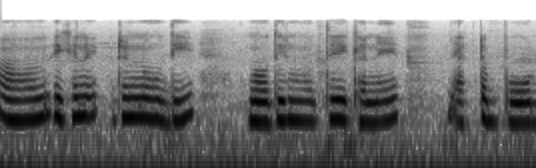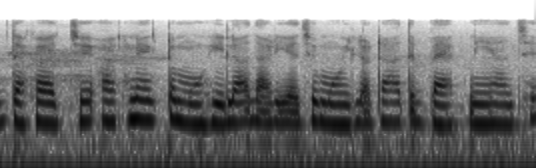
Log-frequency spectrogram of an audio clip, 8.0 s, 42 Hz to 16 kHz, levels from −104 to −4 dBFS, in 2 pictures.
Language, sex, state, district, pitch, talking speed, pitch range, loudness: Bengali, female, West Bengal, Purulia, 225 Hz, 165 wpm, 210-240 Hz, -15 LUFS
